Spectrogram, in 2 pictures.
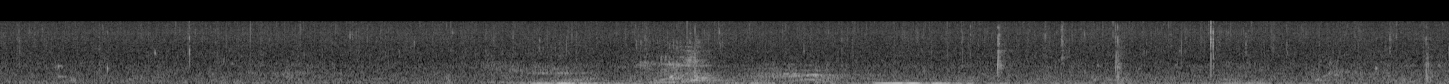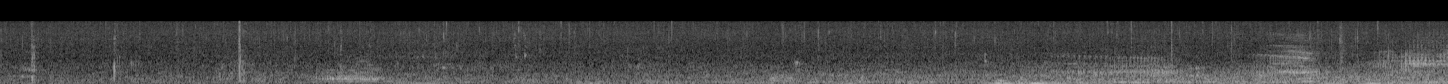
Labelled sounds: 6.4	6.9	humpback whale, 0.78 to 1.1 kHz
25.8	26.1	humpback whale, 1.1 to 1.3 kHz
27.0	27.7	humpback whale, 1.2 to 1.9 kHz

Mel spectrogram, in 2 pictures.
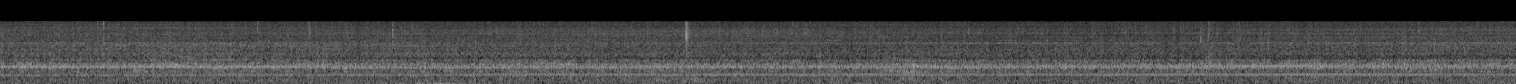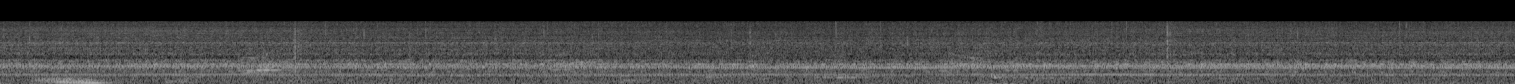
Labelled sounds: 17.5	17.9	humpback whale, 1.2 to 1.5 kHz
20.9	21.1	vessel noise, 0.97 to 1.1 kHz

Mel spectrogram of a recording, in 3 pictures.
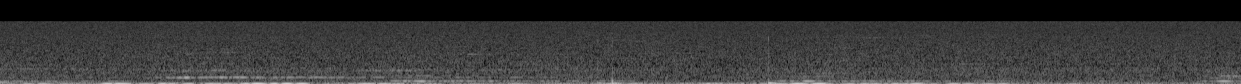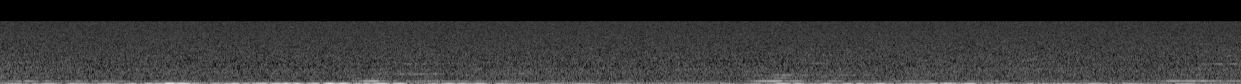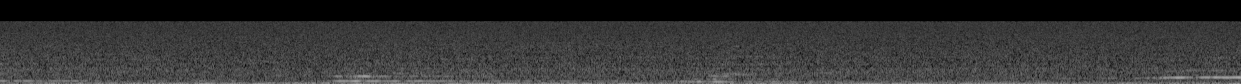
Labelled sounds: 8.6	8.9	humpback whale, 3.4 to 3.5 kHz

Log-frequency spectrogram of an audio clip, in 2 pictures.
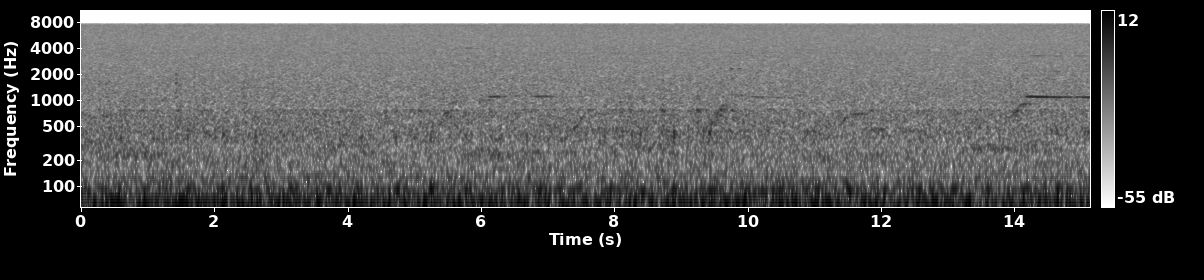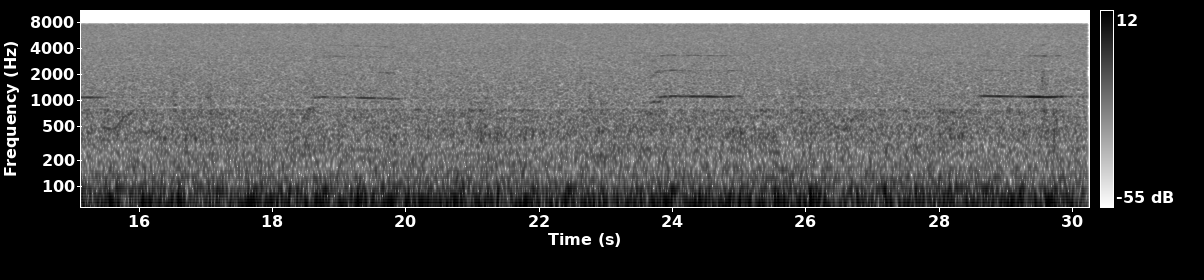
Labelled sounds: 14.1	14.8	humpback whale, 0.80 to 1.2 kHz
19.3	19.6	humpback whale, 0.99 to 1.1 kHz
23.7	24.7	humpback whale, 0.90 to 3.4 kHz
28.6	29.8	humpback whale, 0.93 to 3.3 kHz

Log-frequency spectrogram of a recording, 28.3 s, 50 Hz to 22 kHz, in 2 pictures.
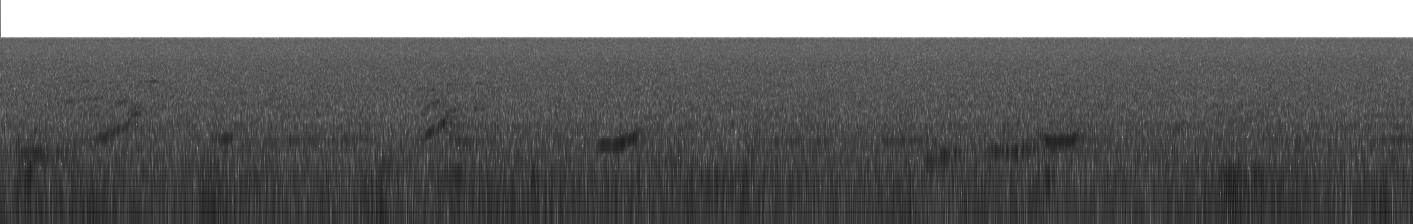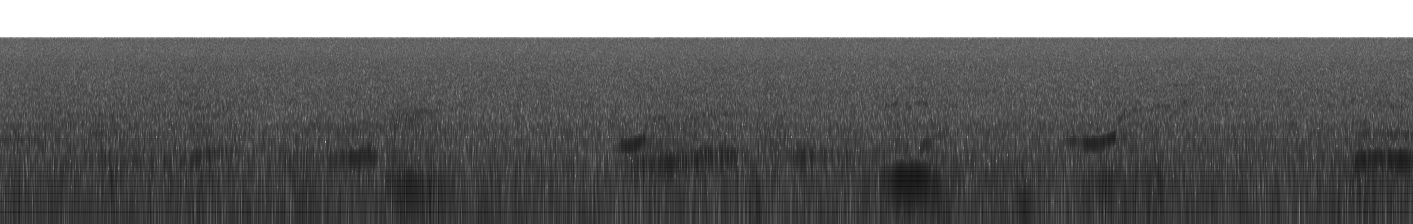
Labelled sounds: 25.8	26.0	humpback whale, 2.1 to 2.2 kHz

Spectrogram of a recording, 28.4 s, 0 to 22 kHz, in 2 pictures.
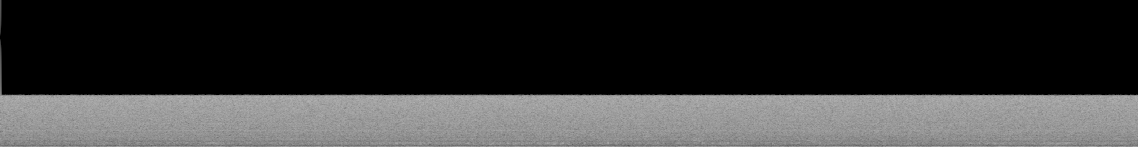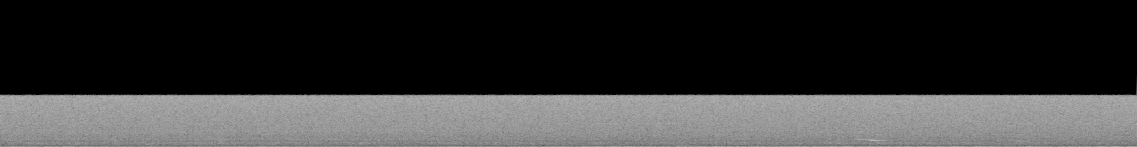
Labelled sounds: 24.9	25.3	humpback whale, 0.93 to 1.3 kHz

